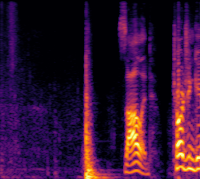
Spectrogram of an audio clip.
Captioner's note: door shuts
